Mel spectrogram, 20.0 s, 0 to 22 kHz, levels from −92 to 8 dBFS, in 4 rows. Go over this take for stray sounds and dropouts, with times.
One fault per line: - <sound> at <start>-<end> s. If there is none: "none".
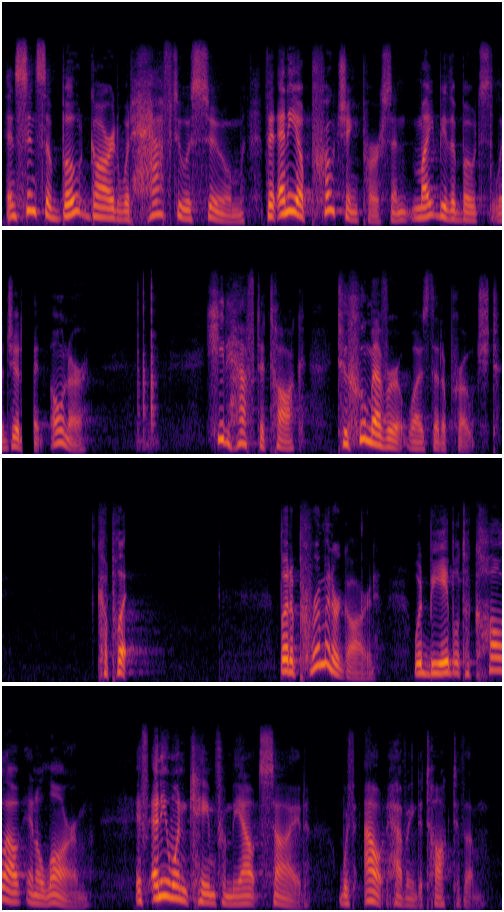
- dropout at 5.2-5.3 s
- tap at 6.3-6.6 s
